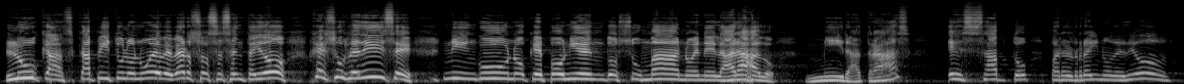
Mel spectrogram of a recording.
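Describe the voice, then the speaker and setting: A male pastor preaches with passion, his voice high and bright. He quotes scripture and mimics people's excuses. A long reverb rings around him in the church hall. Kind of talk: sermon. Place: church sanctuary.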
